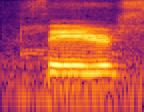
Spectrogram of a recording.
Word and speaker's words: Thayers: Pakinggan natin kung paano i-pronounce. Thayers? Thayers? Thayers naman pala.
